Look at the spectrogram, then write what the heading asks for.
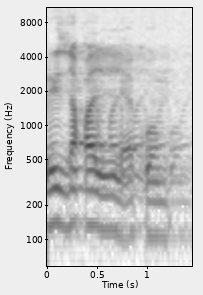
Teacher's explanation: قاف حروف مستعلیہ ہے جس لیے قاف کو موٹا پڑھیں گے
